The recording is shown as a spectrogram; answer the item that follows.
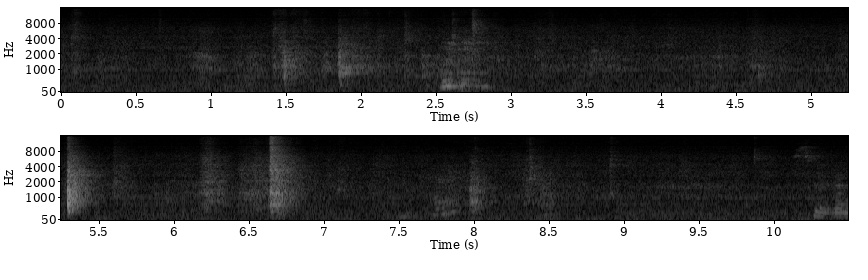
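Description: Small cardboard CPU box and its plastic clamshell tray being handled and opened, with scattered light rustles and two sharp plastic clicks about a second and a half apart midway through.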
